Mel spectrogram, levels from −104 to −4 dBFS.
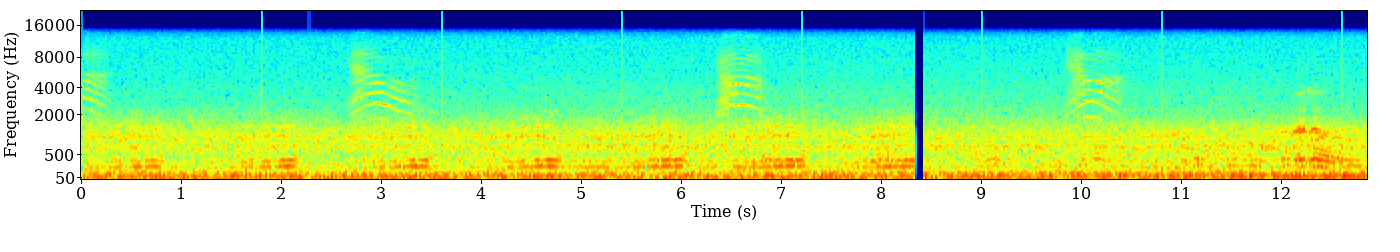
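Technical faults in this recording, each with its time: scratch tick 33 1/3 rpm −14 dBFS
0:02.27: click −13 dBFS
0:08.33–0:08.41: drop-out 85 ms

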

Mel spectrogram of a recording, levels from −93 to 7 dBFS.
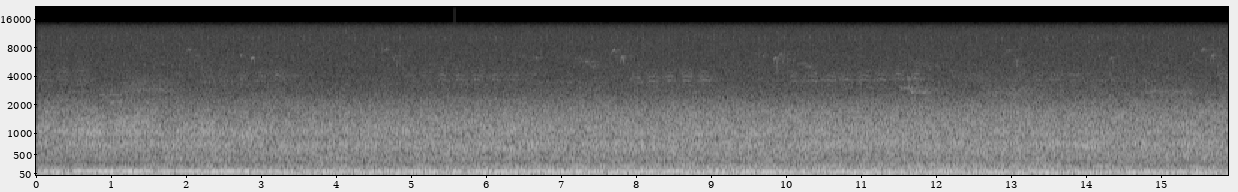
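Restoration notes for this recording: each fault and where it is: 0:05.58: click

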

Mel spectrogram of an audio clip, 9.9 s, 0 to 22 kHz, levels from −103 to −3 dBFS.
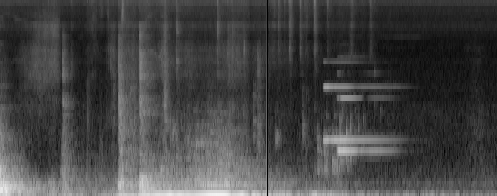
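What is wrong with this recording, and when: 0:05.33–0:05.37: drop-out 38 ms

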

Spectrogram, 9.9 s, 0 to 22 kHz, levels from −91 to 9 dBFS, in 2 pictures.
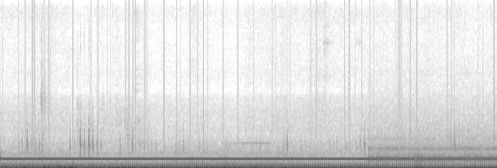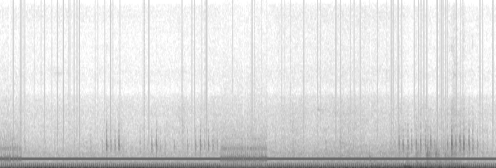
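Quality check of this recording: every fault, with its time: mains buzz 50 Hz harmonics 12 −31 dBFS
surface crackle 15 per second −31 dBFS
whistle 1,300 Hz −30 dBFS
0:03.66–0:05.18: clipping −24.5 dBFS
0:07.16–0:07.65: clipping −25.5 dBFS
0:08.66–0:08.67: drop-out 9 ms

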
